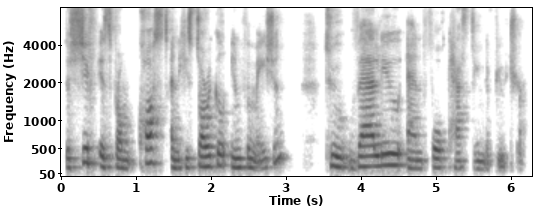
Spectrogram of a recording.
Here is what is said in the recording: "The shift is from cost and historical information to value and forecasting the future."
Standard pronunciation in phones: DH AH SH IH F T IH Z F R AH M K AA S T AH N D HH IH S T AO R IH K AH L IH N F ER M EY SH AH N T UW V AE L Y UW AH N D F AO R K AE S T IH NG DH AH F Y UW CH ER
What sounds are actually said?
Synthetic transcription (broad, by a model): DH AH SH IH F T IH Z F R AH M K AA S T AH N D HH IH S T AO R IH K AH L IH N F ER M EY SH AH N T UW V AE L Y UW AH N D F AO K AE S T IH NG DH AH F Y UW CH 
